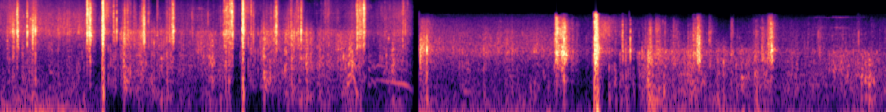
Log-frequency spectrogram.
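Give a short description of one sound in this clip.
Shotguns fire in loud, sharp blasts.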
